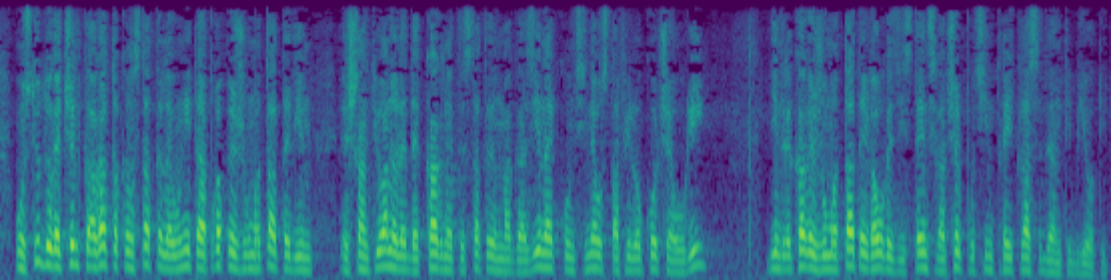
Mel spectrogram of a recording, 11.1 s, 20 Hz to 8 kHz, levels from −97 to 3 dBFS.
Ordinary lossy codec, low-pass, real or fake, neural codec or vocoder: none; 7.2 kHz; real; none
